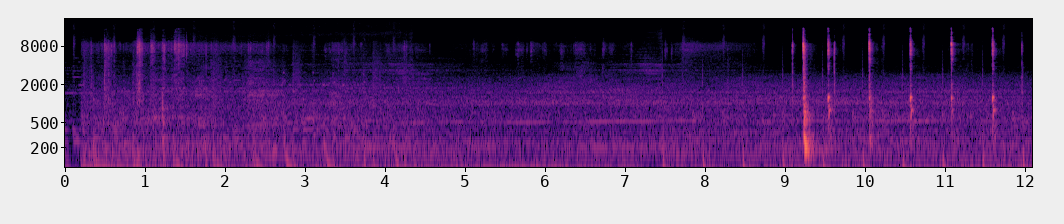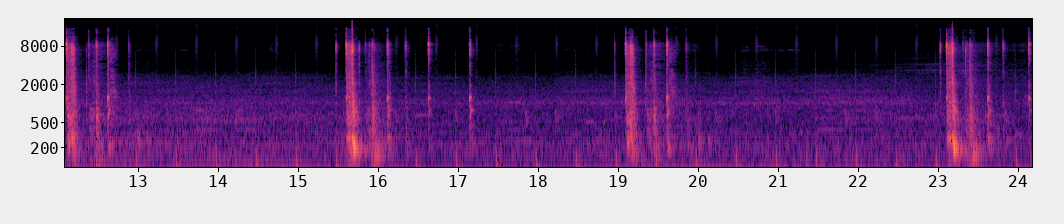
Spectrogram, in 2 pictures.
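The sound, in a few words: car central locking kit actuator opening and closing door lock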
